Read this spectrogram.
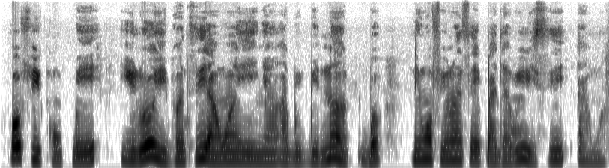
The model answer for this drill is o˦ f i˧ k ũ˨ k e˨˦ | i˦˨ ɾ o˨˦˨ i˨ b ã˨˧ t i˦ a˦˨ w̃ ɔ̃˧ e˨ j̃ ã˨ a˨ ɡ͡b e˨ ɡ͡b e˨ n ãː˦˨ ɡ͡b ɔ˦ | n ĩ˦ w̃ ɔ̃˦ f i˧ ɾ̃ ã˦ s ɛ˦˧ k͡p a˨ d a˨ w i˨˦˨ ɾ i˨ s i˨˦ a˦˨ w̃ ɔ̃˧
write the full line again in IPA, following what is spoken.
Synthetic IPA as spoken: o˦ f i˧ k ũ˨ k͡p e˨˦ | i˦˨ ɾ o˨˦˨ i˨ b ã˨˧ t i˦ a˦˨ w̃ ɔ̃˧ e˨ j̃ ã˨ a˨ ɡ͡b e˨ ɡ͡b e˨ n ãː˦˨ ɡ͡b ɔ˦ | n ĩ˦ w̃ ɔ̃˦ f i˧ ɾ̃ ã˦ s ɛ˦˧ k͡p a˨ d͡ʒ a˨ w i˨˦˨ ɾ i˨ s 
